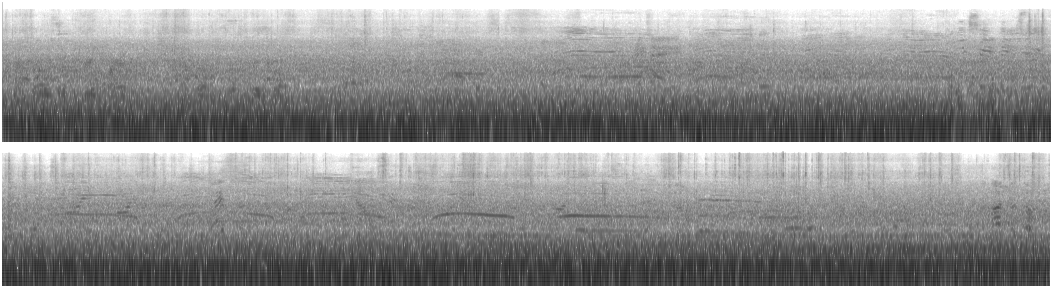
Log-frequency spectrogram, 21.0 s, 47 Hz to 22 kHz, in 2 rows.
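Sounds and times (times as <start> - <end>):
faint voices: 0.0 - 20.9
low engine rumble: 0.0 - 20.9.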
